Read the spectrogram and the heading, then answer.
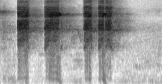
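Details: Male black francolin calling: four loud rasping, buzzy notes in two pairs, coarse and broad-toned, delivered within about a second and a quarter, followed by quiet background.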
